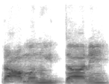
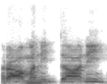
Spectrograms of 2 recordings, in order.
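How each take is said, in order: First: A short pause separates the two words. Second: The words run together into one word. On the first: There is no close contact between the words. "ಇವೆರಡರ ಮಧ್ಯೆ ನಾವು ಒಂದು ಚಿಕ್ಕ ವಿರಾಮ ಕೊಡ್ತೀವಿ" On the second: The words are in close contact and merge. "ವಿರಾಮ ಕೊಡ್ದಲೆ ಹೇಳಿದಾಗ ರಾಮನಿದ್ದಾನೆ"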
